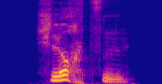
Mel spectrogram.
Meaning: to sob
- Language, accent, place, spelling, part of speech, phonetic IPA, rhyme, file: German, Germany, Berlin, schluchzen, verb, [ˈʃlʊxt͡sn̩], -ʊxt͡sn̩, De-schluchzen.ogg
